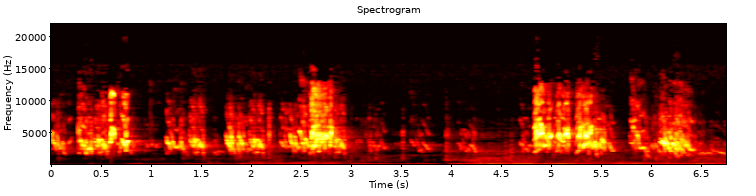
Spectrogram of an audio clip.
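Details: Happy budgie chirping: bursts of harsh, buzzy warbling notes in several clusters, a pause at mid-clip, then loud squawky chatter resuming, over a faint low hum.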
